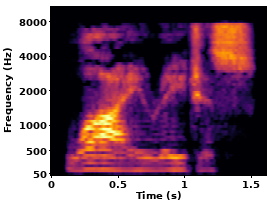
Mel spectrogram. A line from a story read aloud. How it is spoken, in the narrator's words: he asked hoarsely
